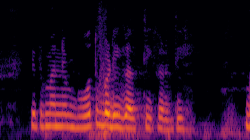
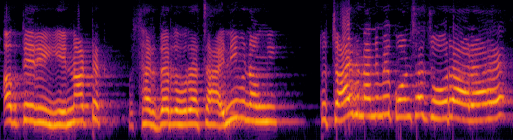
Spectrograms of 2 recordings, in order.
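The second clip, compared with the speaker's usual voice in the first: scolding; 6 dB louder than usual. Acted. Mother-in-law berates elder daughter-in-law over tea, angry and loud. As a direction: dismiss her headache with an angry scold.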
